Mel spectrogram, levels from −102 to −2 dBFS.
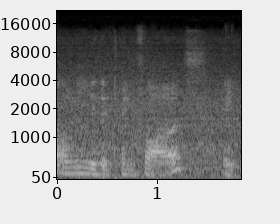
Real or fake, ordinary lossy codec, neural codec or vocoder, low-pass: fake; none; vocoder, 44.1 kHz, 128 mel bands, Pupu-Vocoder; 19.8 kHz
